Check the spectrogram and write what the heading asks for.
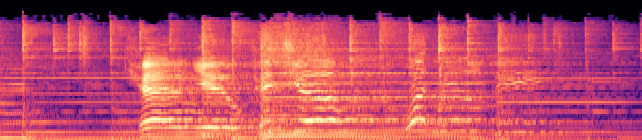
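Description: A country-style song with guitar and a voice sliding between notes. It gets gradually quieter over the last second or two.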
